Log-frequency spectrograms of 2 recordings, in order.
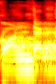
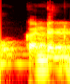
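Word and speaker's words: conduct: देखिए कॉन्डक्ट होता है, अगर ये नाउन बनता है तो इसका उच्चारण कॉन्डक्ट होता है, और अगर वर्ब का काम करता है तो हम लोग इसको कंडक्ट बोलते हैं।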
